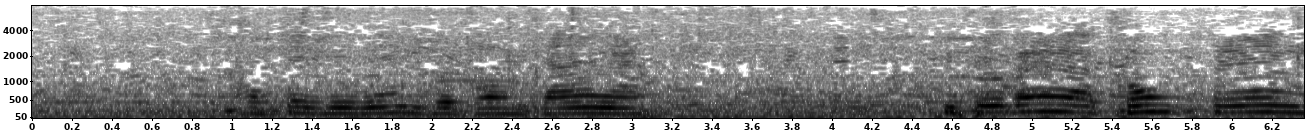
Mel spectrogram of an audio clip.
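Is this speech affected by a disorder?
Yes: ALS; bulbar form.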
